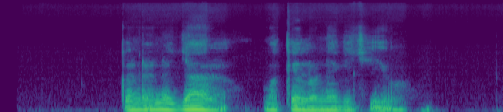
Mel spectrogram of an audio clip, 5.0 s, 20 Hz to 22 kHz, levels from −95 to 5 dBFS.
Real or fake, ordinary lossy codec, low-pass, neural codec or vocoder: fake; none; 19.8 kHz; vocoder, 44.1 kHz, 128 mel bands, Pupu-Vocoder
